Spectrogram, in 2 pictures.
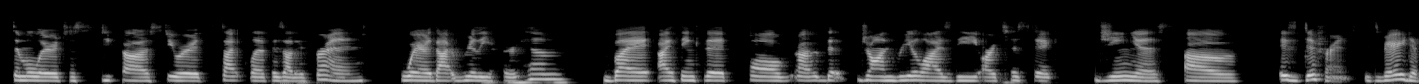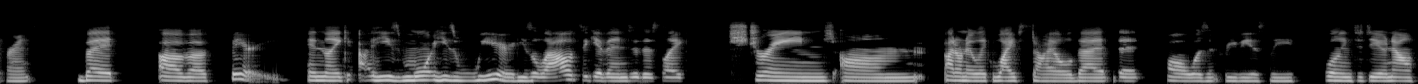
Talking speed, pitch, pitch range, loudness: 135 wpm, 175 Hz, 165-185 Hz, -20 LUFS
